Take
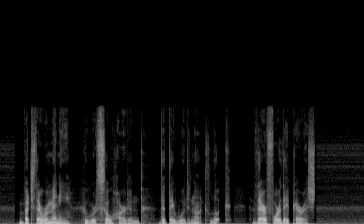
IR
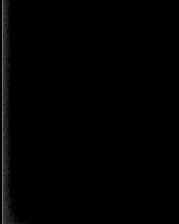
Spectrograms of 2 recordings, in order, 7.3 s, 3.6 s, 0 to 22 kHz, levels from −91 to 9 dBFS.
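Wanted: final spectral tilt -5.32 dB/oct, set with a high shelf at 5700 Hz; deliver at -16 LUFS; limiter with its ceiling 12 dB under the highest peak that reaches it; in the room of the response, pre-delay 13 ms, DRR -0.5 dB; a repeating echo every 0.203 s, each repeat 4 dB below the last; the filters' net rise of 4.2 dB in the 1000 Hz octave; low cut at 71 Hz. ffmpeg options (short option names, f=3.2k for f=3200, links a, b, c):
-filter_complex "[0:a]highpass=71,equalizer=f=1k:t=o:g=5.5,highshelf=f=5.7k:g=3,alimiter=limit=-16dB:level=0:latency=1,aecho=1:1:203|406|609|812|1015|1218|1421|1624|1827:0.631|0.398|0.25|0.158|0.0994|0.0626|0.0394|0.0249|0.0157,asplit=2[a][b];[1:a]atrim=start_sample=2205,adelay=13[c];[b][c]afir=irnorm=-1:irlink=0,volume=1.5dB[d];[a][d]amix=inputs=2:normalize=0,volume=8.5dB"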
